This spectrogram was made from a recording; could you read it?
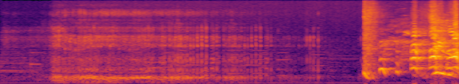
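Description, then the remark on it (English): A pet's long, low, rumbling snore drones steadily for about three seconds, fairly loud, then fades as people break into laughter and chatter. “Just the sound of Simon snoring.”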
